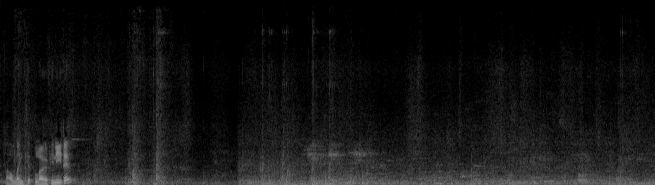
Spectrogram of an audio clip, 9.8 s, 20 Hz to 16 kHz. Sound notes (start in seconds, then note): 3.6 luggage clacking faintly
